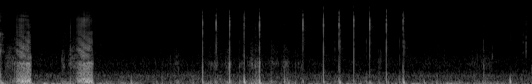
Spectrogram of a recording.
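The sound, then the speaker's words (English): Pen clicks in a quick, irregular run of many crisp, sharp ticks, preceded by two brief, loud scraping bursts of the pen against a microphone. “was a pen click.”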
